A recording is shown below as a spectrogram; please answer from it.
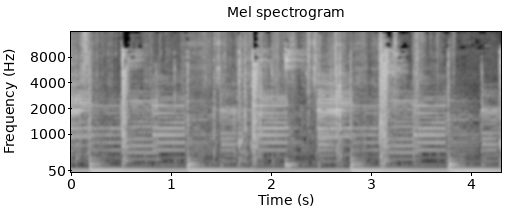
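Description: Background music: deep bass hits about once a second under a plucked string melody.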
